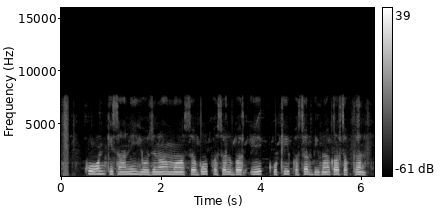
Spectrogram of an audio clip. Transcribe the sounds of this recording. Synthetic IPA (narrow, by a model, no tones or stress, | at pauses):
koːnkɪsaːnijoːd͡ʒnamãsəbʱopʰəsəlbəɾeːkːoːʈʰipʰəsəlbimakəɾsək̚t̪ən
